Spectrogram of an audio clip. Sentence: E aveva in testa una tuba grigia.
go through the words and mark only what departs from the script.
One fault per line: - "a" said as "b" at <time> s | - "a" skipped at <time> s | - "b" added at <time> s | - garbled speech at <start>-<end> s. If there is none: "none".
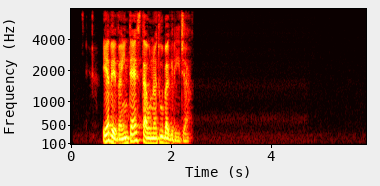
none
